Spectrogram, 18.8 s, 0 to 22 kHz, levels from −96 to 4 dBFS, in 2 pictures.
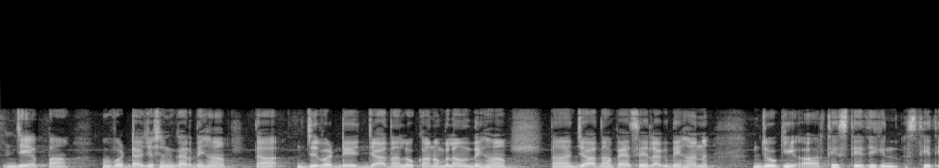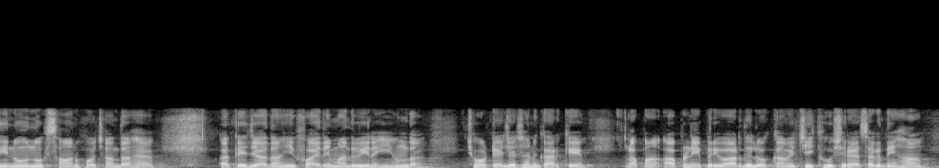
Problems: none marked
